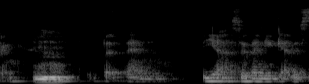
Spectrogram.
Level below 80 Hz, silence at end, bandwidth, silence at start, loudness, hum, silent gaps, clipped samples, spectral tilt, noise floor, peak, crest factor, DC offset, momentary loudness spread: -64 dBFS; 0 s; 14.5 kHz; 0 s; -35 LUFS; none; none; under 0.1%; -6.5 dB/octave; -56 dBFS; -18 dBFS; 18 dB; under 0.1%; 19 LU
